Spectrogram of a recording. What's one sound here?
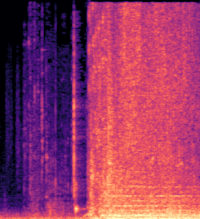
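An electric charge crackles and buzzes loudly.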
